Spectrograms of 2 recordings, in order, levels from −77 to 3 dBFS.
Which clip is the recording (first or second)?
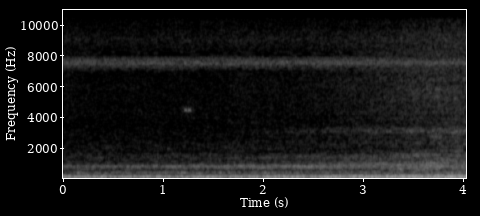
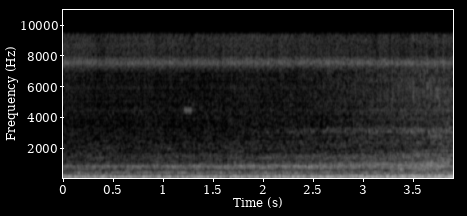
first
